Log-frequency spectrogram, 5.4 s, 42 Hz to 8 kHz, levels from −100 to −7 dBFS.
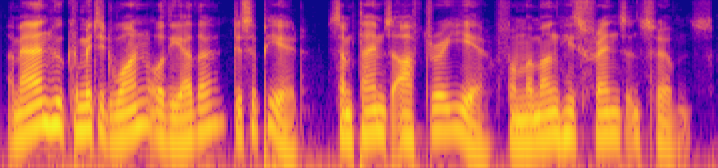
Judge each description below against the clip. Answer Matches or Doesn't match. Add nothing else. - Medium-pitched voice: Doesn't match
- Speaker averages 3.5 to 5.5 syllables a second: Doesn't match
